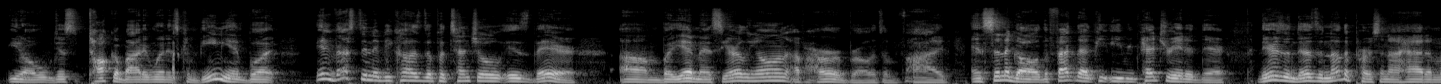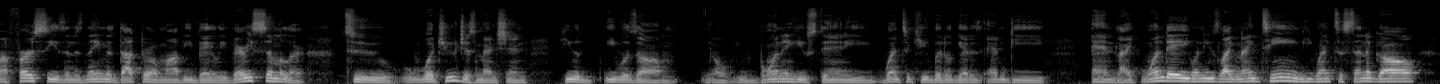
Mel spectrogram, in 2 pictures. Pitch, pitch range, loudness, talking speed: 115 Hz, 105-145 Hz, -25 LUFS, 200 wpm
